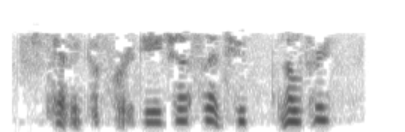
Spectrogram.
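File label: Sheriff Dispatch, Scanner audio recording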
